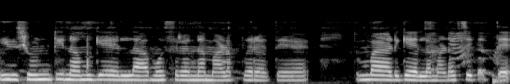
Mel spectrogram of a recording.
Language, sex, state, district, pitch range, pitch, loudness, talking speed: Kannada, female, Karnataka, Shimoga, 195-215 Hz, 205 Hz, -15 LUFS, 140 wpm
